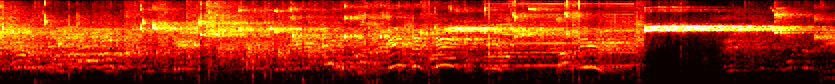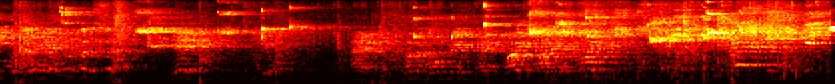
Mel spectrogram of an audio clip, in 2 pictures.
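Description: Indoor basketball game: players and spectators calling out, and a basketball bouncing on the hardwood court. About six and a half seconds in, a sharp high steady tone sounds for over a second, typical of a referee's whistle.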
